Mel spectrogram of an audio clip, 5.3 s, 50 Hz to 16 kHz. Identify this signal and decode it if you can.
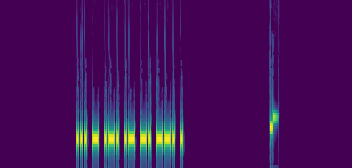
Morse code, heard as a keyed tone, about 40 wpm, 700 Hz. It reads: STRANGE
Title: Seven Letter Words - 40wpm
